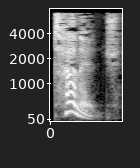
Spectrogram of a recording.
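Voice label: "tunnage", British English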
